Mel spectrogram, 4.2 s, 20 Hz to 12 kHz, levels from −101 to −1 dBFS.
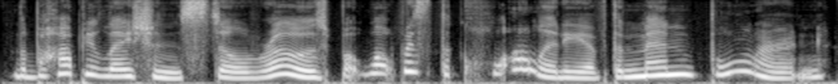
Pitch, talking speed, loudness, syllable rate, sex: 275 Hz, 185 wpm, -14 LUFS, 4.5 syllables/s, female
